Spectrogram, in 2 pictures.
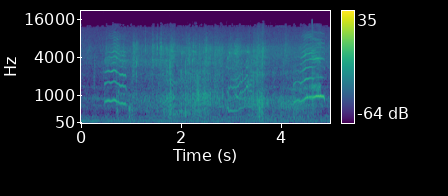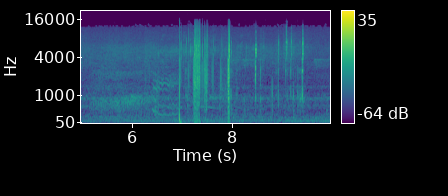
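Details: A hybrid monkey requesting food gives clear, tonal, wavering calls that bend up and down, several short calls within the first five seconds, followed by sharp clattering knocks and bangs near the end.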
